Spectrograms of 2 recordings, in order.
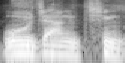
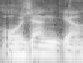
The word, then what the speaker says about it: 오장경: 그 사당에 모셔 있는 사람이 우장칭, 오장경 한국말 발음으로 이라고 하는 당시 이제 청나라 총대장이었던 광동 수사제독이에요.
